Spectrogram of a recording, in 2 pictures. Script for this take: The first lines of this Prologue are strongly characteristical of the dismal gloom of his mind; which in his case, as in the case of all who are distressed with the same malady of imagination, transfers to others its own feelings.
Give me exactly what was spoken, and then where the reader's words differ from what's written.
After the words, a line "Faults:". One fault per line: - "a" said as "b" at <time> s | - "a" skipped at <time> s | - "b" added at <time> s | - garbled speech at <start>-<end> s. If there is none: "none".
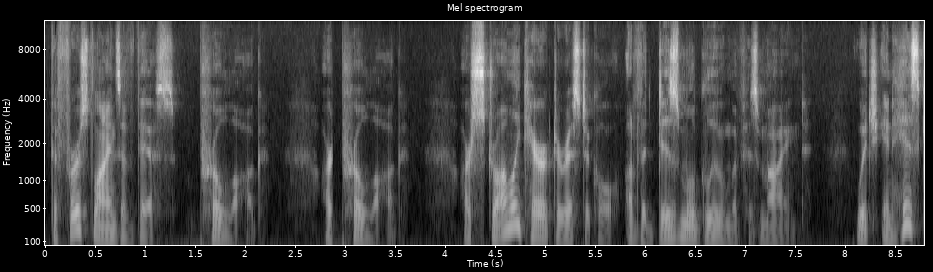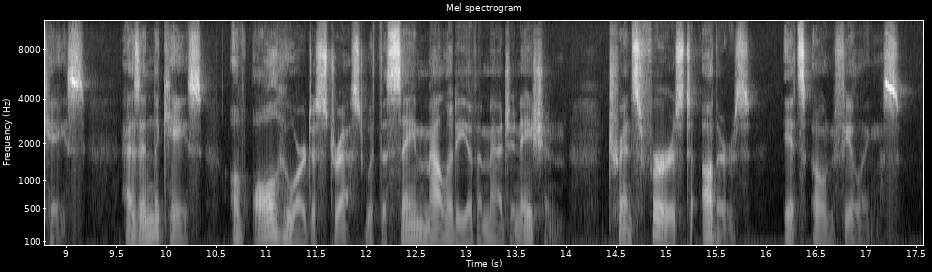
The first lines of this Prologue are Prologue are strongly characteristical of the dismal gloom of his mind; which in his case, as in the case of all who are distressed with the same malady of imagination, transfers to others its own feelings.
Faults:
- "Prologue are" added at 2.9 s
